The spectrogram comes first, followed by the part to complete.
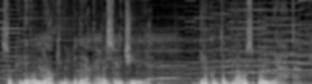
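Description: An actor playing an ageing, self-absorbed philosopher in a radio drama, speaking lines in a theatrical, deliberate, emphatic way. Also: male voice, mid-range voice, expressive, over music, close to an everyday voice. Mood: wistful, animated. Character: famous philosopher as old man, wry, intense, self-absorbed.

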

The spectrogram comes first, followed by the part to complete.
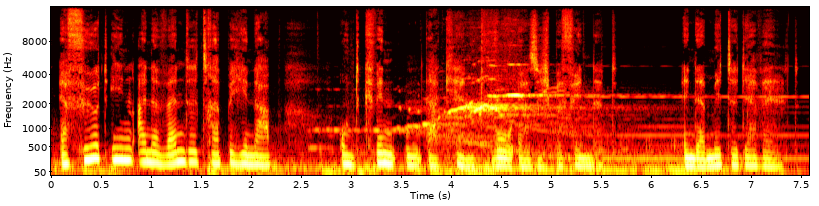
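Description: A woman's voice: low-pitched, steady tone, a little slow. A woman performing as the grave, composed narrator of a literary radio drama. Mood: measured, mysterious. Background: music.

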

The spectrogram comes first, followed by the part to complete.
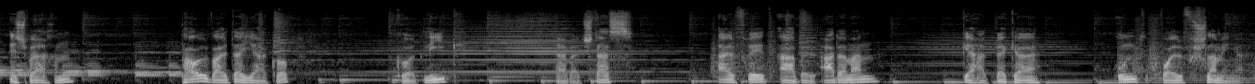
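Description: A man with a very deep voice makes a formal radio announcement. He reads slowly and deliberately. Music plays clearly behind him in this 1960s broadcast. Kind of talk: formal scripted credits announcement.

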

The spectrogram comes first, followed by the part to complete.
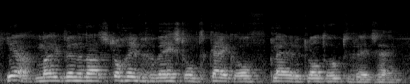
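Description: A man's voice: fairly high pitch, fairly even intonation, fast, dark tone, natural voice. A man playing a polite, slightly defensive sales employee in a radio soap, with deferential, clipped replies. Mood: deferential, guarded. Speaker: actor in a radio serial. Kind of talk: 1990s Dutch radio soap acting. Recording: roomy, distant, dull, faintly noisy sound.

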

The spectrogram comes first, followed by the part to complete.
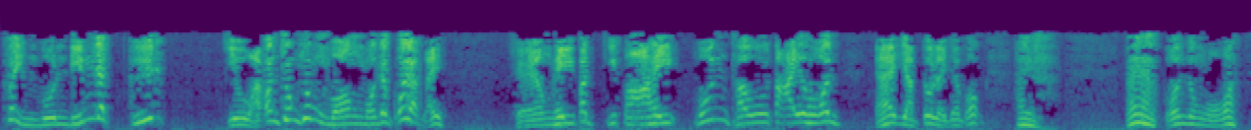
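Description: A man with a Cantonese accent telling a story as a dramatic, husky-voiced narrator. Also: high-pitched, big pitch swings, measured pace, a little hiss or hum. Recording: dull lo-fi radio-style recording.

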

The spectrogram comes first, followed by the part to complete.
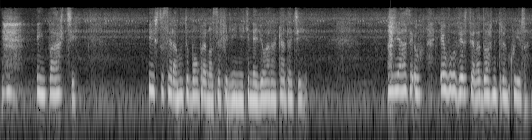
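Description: A woman playing a gentle, wistful Roman wife and tender mother in a radio drama, with a soft, breathy delivery. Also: on the low side, unhurried, long pauses, a little hiss or hum, close to an everyday voice. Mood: wistful, hesitant. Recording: dull lo-fi audio.

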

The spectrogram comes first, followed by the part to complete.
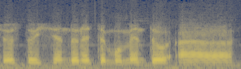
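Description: An actor playing a shady, evasive political fixer with a Buenos Aires accent, chummy and rambling in a radio comedy sketch. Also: male voice, lowish voice, fairly even intonation, a little slow, noisy background, lightly acted. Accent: Argentine, Buenos Aires. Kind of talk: improvised radio sketch, mock interview. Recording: dull lo-fi phone line.

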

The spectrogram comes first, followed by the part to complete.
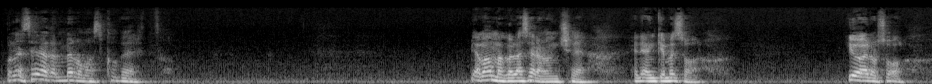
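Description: A man's voice: fairly high pitch, animated, a little fast, slight background noise, poor audio. A man acting a naive, passionate young Sicilian man in an intense, confessional stage monologue with a Sicilian accent. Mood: hushed confession. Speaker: stage actor. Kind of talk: theatrical monologue in dialect.

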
